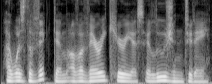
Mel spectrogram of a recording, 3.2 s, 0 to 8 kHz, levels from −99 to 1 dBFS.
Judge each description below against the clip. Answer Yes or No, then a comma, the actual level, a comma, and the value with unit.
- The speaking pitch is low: Yes, low, 120 Hz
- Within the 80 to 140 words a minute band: No, fast, 205 wpm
